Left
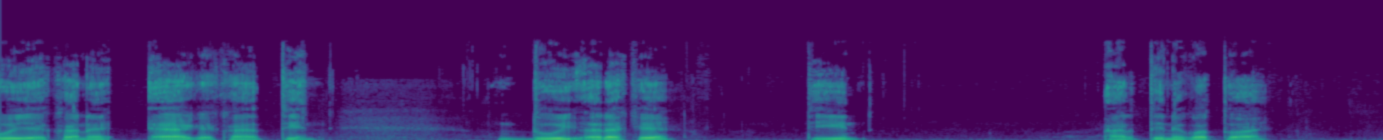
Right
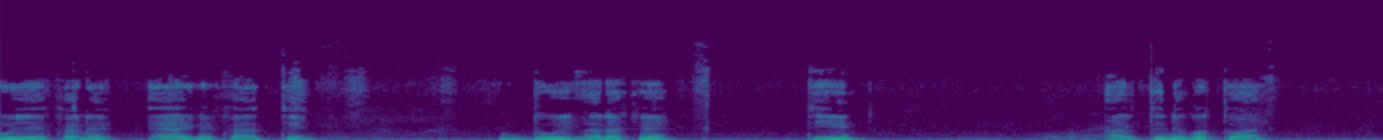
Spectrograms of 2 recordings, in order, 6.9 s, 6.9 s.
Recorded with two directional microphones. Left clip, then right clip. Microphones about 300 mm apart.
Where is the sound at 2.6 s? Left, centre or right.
Left.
